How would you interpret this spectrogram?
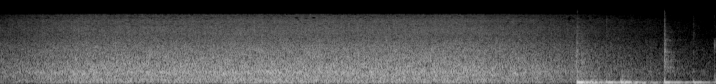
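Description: A steady, dense roar of water pouring down a waterfall on the underground river of Hang Sung Dong cave, with a low rumble and a few sharp knocks near the end.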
